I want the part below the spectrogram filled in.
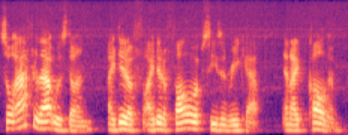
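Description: A man hosting a podcast, telling a story in a relaxed, animated way. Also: medium pitch, a little fast, slightly rough, narrow, tinny audio. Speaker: podcast host and former sports reporter.

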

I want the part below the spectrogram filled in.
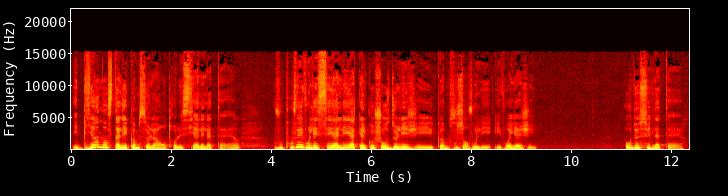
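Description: A woman leading a guided meditation in a soft, soothing voice that drifts into whispers. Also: medium pitch, very animated, takes it slowly.

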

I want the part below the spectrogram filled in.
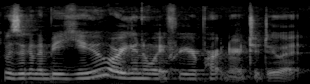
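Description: Podcast guest, woman, mid-pitched voice, earnest coaching advice. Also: big pitch swings, racing, warm tone. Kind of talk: casual advice conversation.

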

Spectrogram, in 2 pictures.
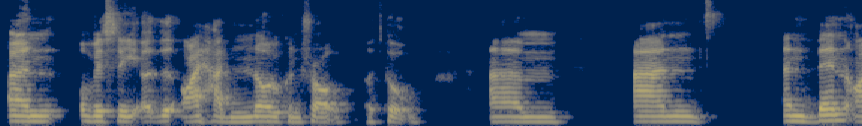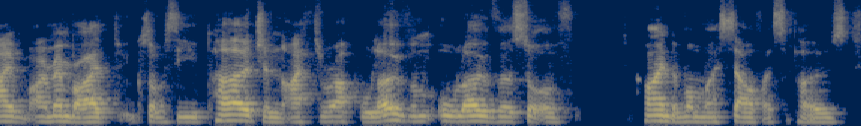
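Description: A man talks as a guest in a conversation. His voice sits at an ordinary middle pitch. He tells a personal story with lots of restarts and fillers, and he acts out the words of his past self. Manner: animated retelling, acting out his own past words; halting, many restarts and fillers. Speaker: interview guest, wellness coach.

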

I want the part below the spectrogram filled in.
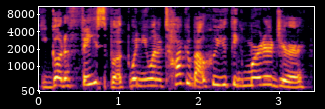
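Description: A young woman hosting a podcast, telling a story in a chatty, animated way and saying "like" often. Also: sits high, fairly quick. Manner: chatty, animated, uses "like" a lot. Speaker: podcast host. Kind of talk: casual chat, storytelling.

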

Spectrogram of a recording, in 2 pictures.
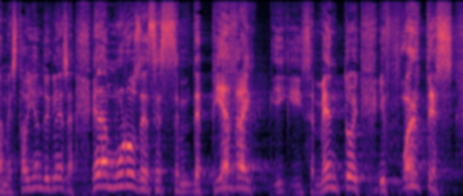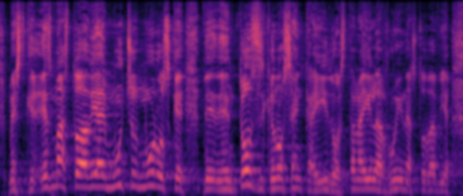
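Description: High-voiced preaching man, husky and bright. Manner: preaches to the congregation, swinging from low murmurs to shouting. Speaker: pastor. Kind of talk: sermon.

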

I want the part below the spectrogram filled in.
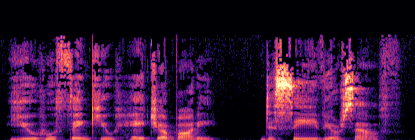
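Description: Her measured reading of a spiritual text sounds like an audiobook, interspersed with her own remarks between passages. This woman speaks slowly in a low, soft voice, her lines often dwindling to quiet endings.

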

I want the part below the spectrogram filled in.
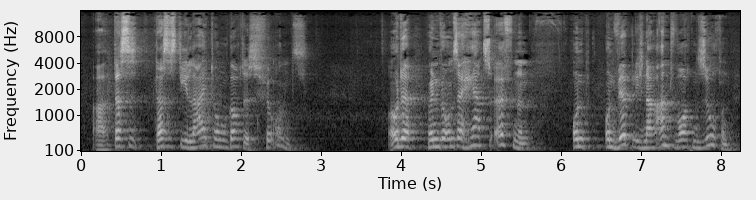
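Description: A man's voice: on the high side, echoey room. A man preaching a sermon, telling stories and acting out the excuses of people in quoted voices.

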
